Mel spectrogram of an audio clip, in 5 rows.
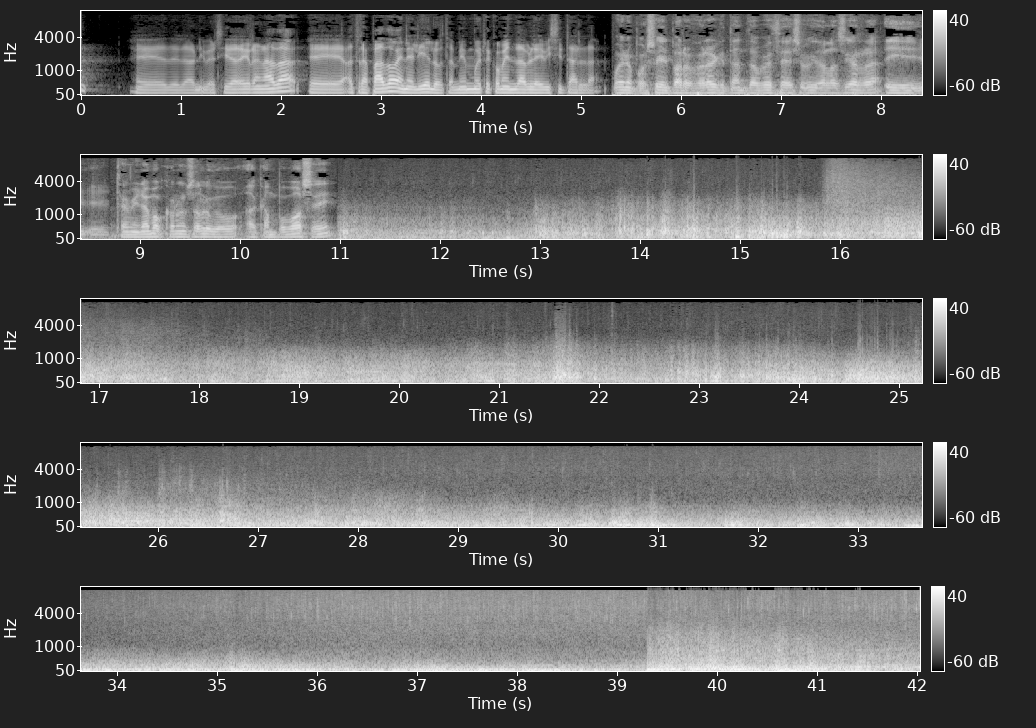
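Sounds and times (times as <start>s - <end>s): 
speech: 0.0s - 11.4s
loud crack of thunder: 5.3s - 9.8s, 10.9s - 42.0s
steady hissing rain: 5.4s - 42.0s
deep rolling thunder: 11.0s - 42.0s.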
